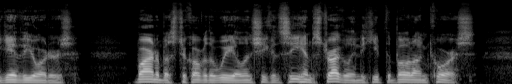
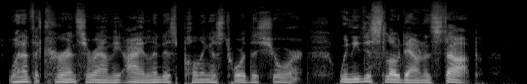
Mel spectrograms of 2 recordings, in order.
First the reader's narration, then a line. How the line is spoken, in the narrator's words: whispered in Carly's ear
